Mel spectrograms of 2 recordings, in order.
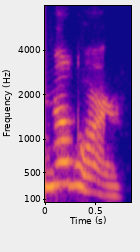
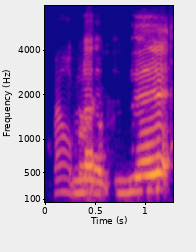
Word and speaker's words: Melbourne: said Melbourne. Melbourne. I had Mel- it right. Melbourne. I can't roll my R's or anything, and that's like a rolling R thing.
